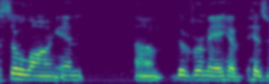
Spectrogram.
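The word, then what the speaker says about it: vermeil: Verme is gold over sterling.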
